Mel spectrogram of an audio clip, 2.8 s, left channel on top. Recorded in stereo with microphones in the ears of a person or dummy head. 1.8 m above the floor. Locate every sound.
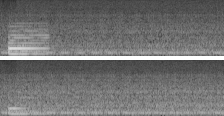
0.1 s a piano: 40° left (ahead or behind), 0.6 m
